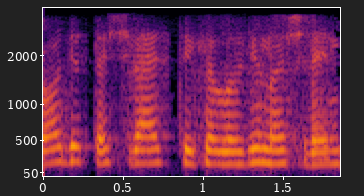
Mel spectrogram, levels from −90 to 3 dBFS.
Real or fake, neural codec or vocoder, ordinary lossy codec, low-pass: real; none; AAC, 16 kbps; 3.6 kHz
